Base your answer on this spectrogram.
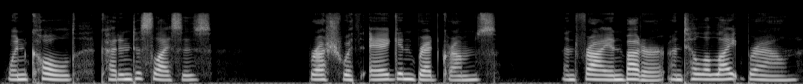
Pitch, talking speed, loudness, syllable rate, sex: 225 Hz, 140 wpm, -17 LUFS, 3.8 syllables/s, female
